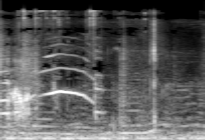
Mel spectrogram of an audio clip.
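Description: A woman's breathy exhale followed by one short, high-pitched squeal that rises and falls, an excited reaction, with a small click about a second and a half in.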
